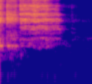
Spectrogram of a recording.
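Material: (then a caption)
Toasted bread. Garlic croutons are stirred and scraped in a pan with a utensil, giving two bright, crunchy scraping bursts that rattle for about half a second before fading out. The crisp sound shows the croutons have become toasted and dry.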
